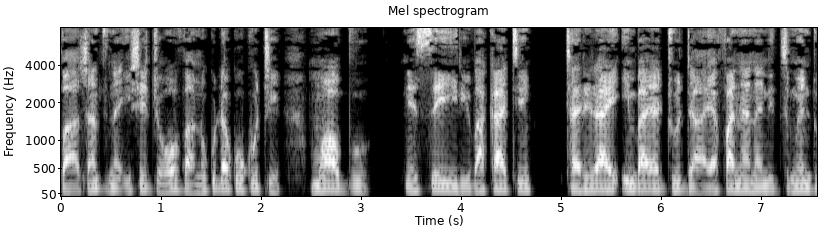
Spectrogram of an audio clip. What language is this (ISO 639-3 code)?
sna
